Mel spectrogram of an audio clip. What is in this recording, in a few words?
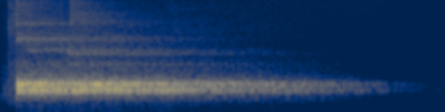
Root Cave Magic Drip; Ambience; Neathuns Root Cave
